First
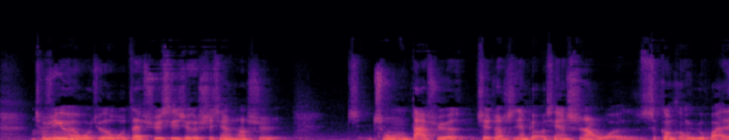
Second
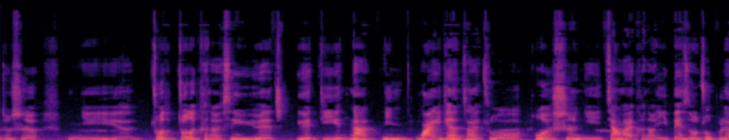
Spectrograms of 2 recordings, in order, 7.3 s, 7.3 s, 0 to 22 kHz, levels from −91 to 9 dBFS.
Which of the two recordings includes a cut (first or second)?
second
